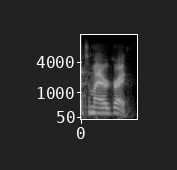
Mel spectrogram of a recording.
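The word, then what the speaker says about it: Tamyra Gray: Tamira Gray? – Yeah, Tamira Gray.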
